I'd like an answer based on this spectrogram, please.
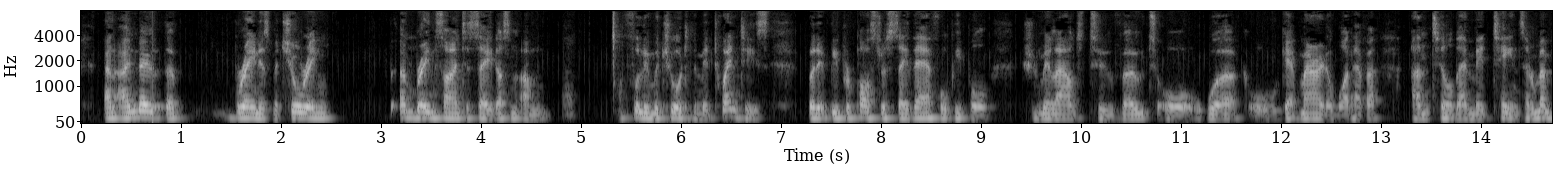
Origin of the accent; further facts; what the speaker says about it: Ireland; o everybody … from Ireland.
